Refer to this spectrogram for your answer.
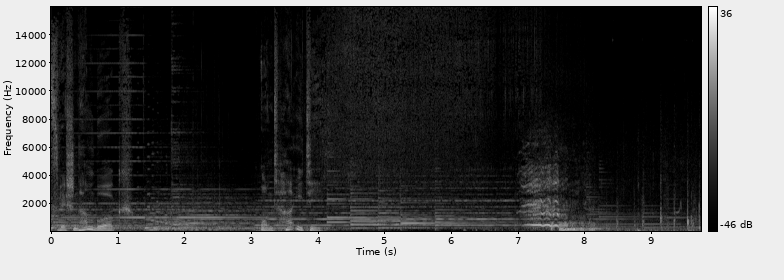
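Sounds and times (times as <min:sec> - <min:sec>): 
speech: 0:00.1 - 0:02.0, 0:03.1 - 0:04.2
horse hooves galloping: 0:04.2 - 0:09.7
horse neighing: 0:07.0 - 0:08.2.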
